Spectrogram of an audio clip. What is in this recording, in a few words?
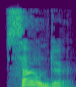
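"sounder", British English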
